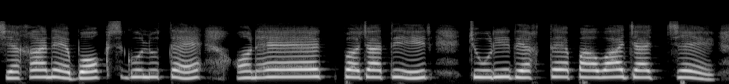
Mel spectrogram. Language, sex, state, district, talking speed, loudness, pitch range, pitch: Bengali, female, Assam, Hailakandi, 65 wpm, -16 LUFS, 315-340 Hz, 330 Hz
